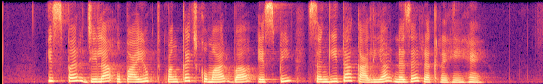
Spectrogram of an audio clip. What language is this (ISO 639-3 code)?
hin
